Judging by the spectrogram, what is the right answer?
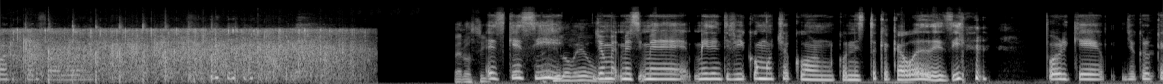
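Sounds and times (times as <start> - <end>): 
speech: 0.0 - 0.6, 4.6 - 11.6
applause with many hands clapping: 0.0 - 3.8
laughter: 0.0 - 3.8.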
